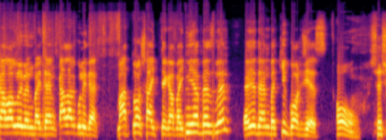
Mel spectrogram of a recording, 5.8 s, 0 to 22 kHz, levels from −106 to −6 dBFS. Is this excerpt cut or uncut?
cut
